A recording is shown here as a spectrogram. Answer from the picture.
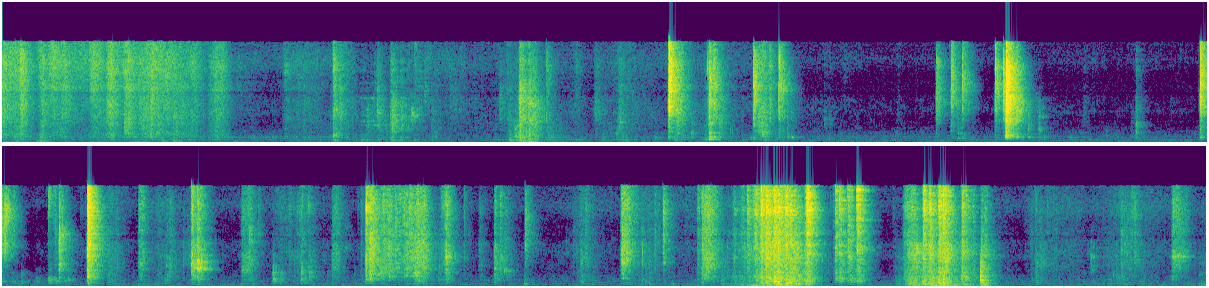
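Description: Off-camera kitchen handling noises: scattered clicks and knocks, a sharp knock about ten seconds in, and a louder stretch of rustling and clatter near the end.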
